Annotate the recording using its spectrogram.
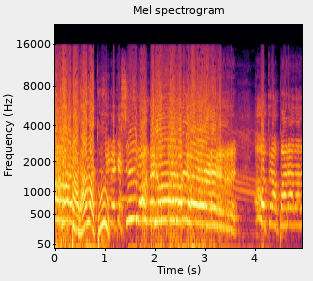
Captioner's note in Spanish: grita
